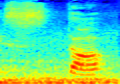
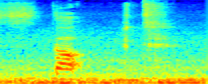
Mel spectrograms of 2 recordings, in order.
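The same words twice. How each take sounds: First: The word does not end in a clean PT sound. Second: The word ends in a clean PT sound. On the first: The speaker calls it wrong. "we don't say stopped" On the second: The speaker calls it right. "We hear that P T sound at the end"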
